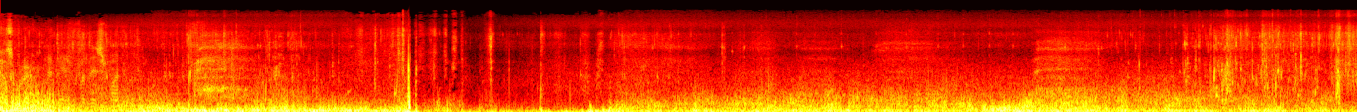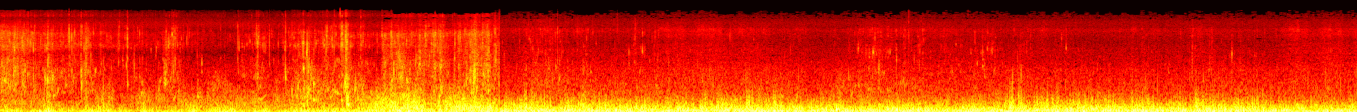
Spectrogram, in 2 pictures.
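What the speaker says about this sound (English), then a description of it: "It has been quite windy today" Strong wind buffets a microphone outdoors on the water during a fishing outing from a boat, a steady roaring rush with gusty swells that continues throughout without pause.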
